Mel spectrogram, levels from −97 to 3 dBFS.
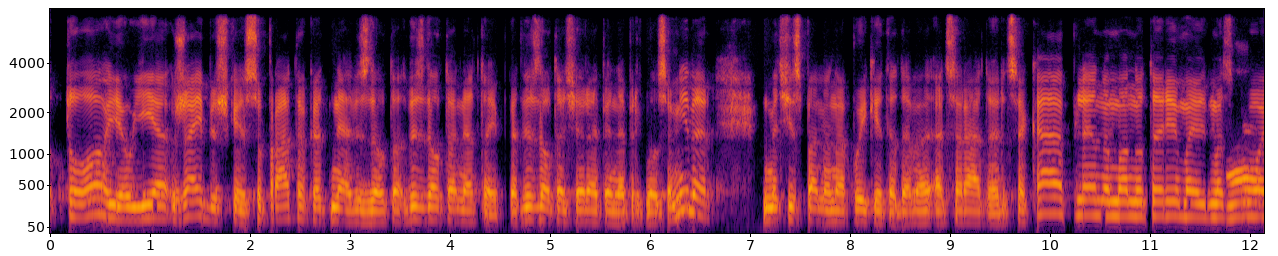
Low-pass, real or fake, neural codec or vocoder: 7.2 kHz; real; none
